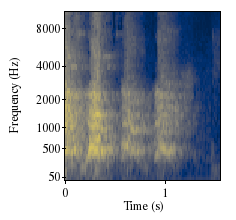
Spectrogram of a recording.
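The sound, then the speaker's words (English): Three sharp dog barks in quick succession, fairly loud, each a bright burst, then the sound stops abruptly into silence. No one speaks over them. “my dogs do this every time. They know when we're finishing up.”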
